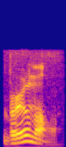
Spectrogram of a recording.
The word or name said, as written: brumal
